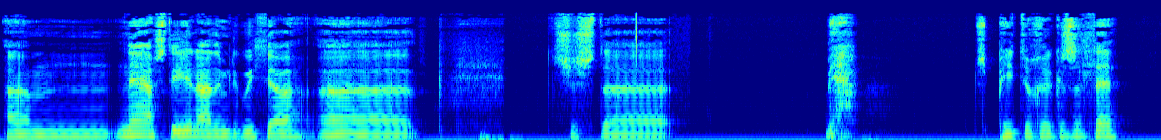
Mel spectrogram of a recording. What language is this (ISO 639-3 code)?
cym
